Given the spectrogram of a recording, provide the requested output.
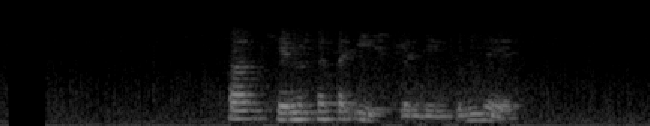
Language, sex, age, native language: Icelandic, female, 40-49, Icelandic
